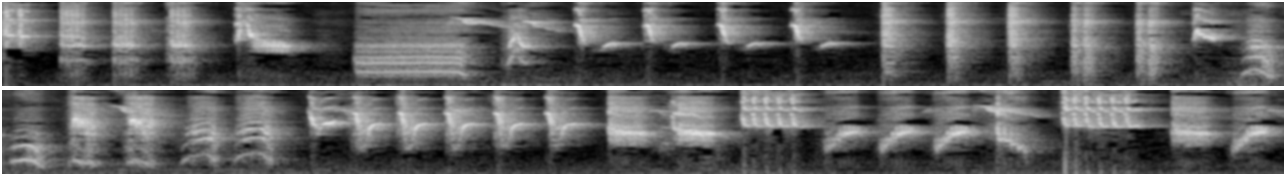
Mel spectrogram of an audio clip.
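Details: Black-winged myna in fighter mood, a tutor bird for silent starlings, pours out fast rhythmic chatter mixing harsh buzzy squawks and sharp downslurred whistles, continuous and loud.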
